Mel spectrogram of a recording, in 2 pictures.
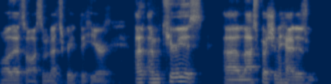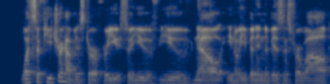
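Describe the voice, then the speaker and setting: A man with a plain, everyday voice speaks at a moderate pace in a fairly low pitch with ordinary pitch variation. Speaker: business podcast host. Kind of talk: casual interview chat.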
